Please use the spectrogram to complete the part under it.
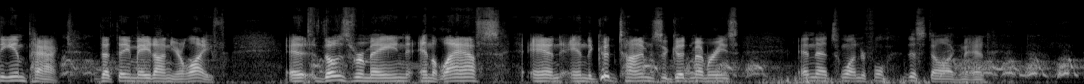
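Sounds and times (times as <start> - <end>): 
speech: 0.0 - 10.1
dog barking: 0.5 - 1.4, 6.4 - 7.8, 9.5 - 10.8.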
